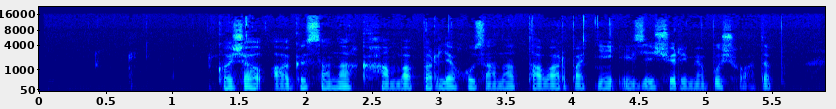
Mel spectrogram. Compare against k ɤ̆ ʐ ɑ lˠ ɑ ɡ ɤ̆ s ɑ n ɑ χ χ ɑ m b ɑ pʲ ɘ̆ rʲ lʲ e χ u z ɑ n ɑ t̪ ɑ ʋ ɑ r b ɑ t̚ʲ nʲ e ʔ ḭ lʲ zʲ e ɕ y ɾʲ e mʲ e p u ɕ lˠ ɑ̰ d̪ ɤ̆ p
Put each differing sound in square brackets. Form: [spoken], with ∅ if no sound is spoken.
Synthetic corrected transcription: k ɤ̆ [ʑ] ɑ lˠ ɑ ɡ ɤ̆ s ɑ n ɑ χ χ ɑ m b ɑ pʲ ɘ̆ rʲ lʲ e χ u z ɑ n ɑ t̪ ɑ ʋ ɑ r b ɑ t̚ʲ nʲ e ʔ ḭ lʲ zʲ e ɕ y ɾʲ e mʲ e p u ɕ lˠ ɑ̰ d̪ ɤ̆ p

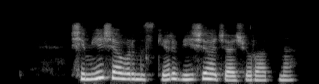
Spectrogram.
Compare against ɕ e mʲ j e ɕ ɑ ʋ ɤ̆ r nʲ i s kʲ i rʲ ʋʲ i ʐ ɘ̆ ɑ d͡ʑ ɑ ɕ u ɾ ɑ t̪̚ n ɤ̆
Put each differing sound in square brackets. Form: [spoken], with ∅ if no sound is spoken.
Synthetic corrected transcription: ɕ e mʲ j e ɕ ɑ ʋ ɤ̆ r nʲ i s kʲ [e] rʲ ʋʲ i [ʑ] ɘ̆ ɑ d͡ʑ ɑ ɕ u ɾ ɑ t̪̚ n ɤ̆

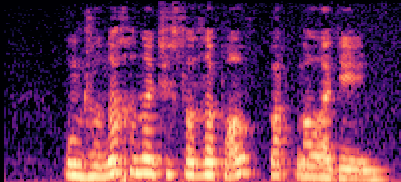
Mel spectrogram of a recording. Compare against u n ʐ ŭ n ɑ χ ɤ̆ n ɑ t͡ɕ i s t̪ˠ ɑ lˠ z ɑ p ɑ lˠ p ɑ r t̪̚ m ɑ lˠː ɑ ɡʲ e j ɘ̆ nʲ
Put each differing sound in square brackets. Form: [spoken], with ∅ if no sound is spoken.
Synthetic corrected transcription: u n ʐ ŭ n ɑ χ ɤ̆ n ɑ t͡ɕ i s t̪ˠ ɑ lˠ z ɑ p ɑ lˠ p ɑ r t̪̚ m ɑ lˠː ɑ [dʲ] e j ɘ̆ nʲ

